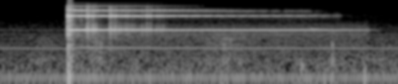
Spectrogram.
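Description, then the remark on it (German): A bright bell rings out with a quick trilling rattle, then its metallic tone gradually fades away over a couple of seconds, clear with no voices. “Wer klingelt da?”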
